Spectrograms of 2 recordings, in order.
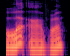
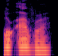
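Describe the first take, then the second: First: The first syllable sounds like 'luh'. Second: The first syllable sounds like 'loo'. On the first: "I thought it might be Le" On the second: "I'm going to go with Luavra"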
